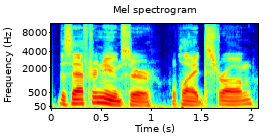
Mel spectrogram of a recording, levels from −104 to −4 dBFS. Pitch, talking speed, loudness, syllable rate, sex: 110 Hz, 145 wpm, -18 LUFS, 4.5 syllables/s, male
